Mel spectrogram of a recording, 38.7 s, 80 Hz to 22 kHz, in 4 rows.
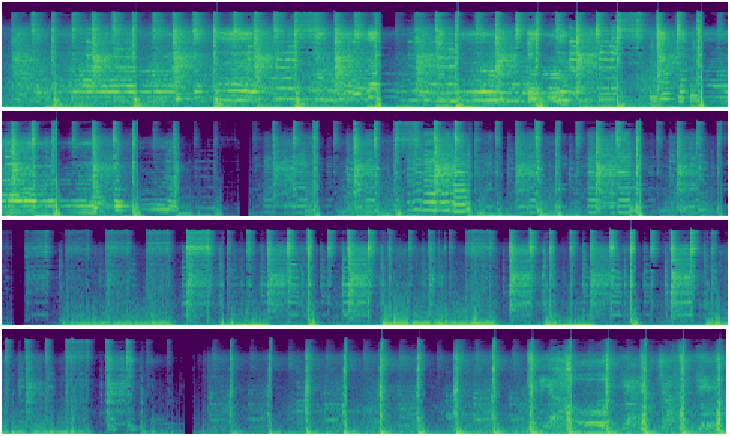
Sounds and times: Music: 0.0 - 38.7.

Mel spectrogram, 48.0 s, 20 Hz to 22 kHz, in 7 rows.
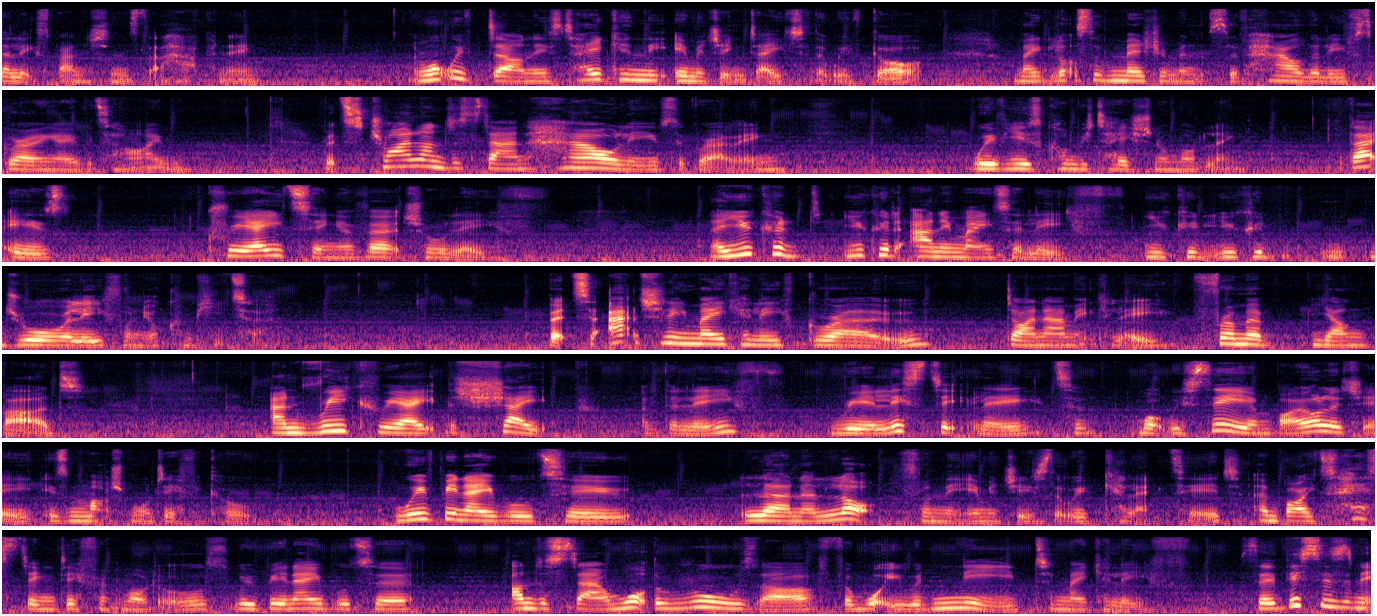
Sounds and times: Speech: 0.0 - 1.3, 2.0 - 7.8, 8.5 - 10.8, 11.7 - 14.1, 14.8 - 16.3, 17.3 - 22.0, 23.3 - 27.9, 28.8 - 35.6, 36.3 - 48.0
Music: 0.0 - 48.0.

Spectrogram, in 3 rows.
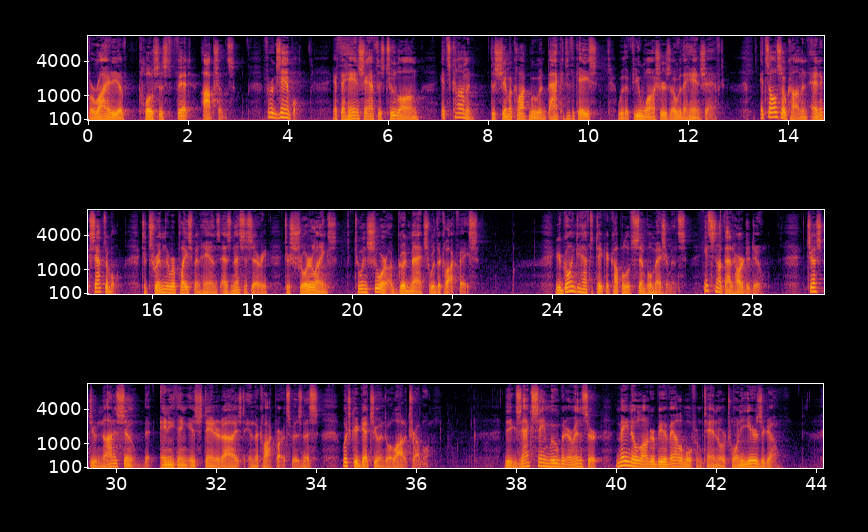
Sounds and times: Speech: 0.0 - 12.8, 13.4 - 22.6, 24.0 - 28.4, 29.1 - 36.4, 37.8 - 43.4.

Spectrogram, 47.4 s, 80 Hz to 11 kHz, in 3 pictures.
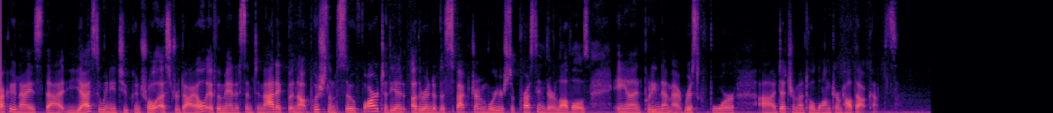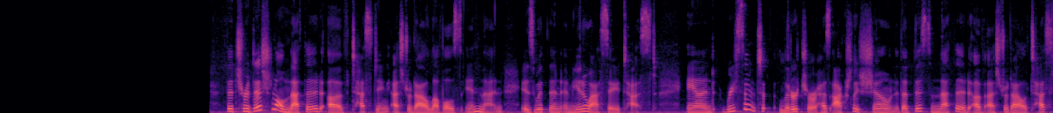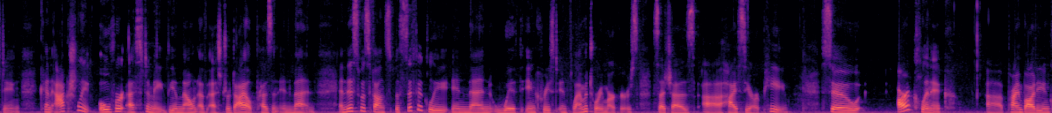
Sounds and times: Speech: 0.0 - 13.4, 19.2 - 47.3.

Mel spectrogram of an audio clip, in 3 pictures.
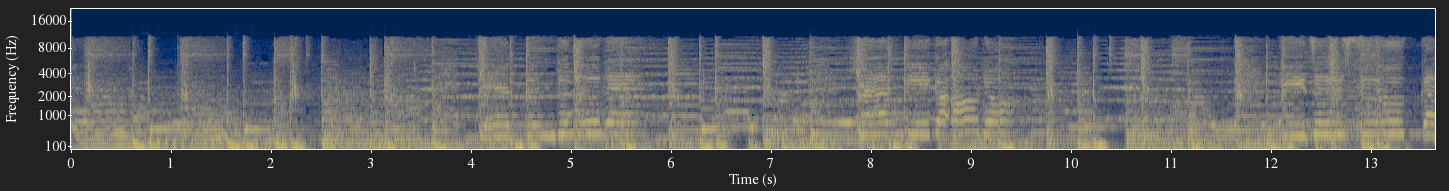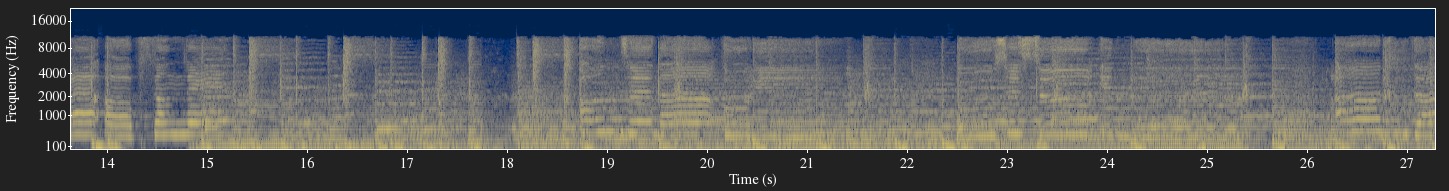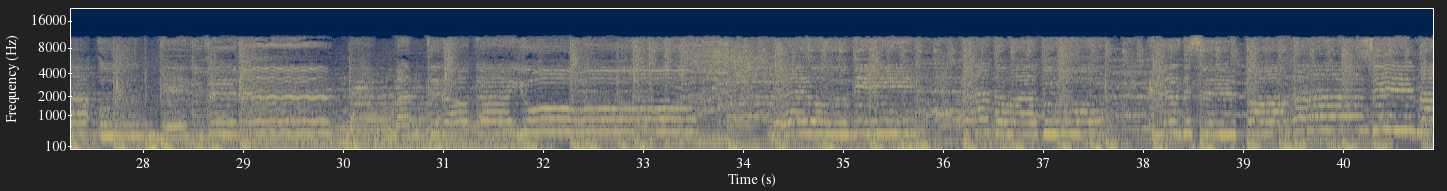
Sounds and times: Music: 0.0 - 40.9.

